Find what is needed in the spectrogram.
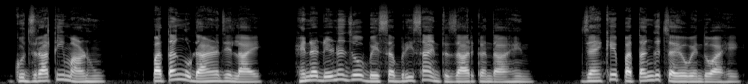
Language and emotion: Sindhi, neutral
